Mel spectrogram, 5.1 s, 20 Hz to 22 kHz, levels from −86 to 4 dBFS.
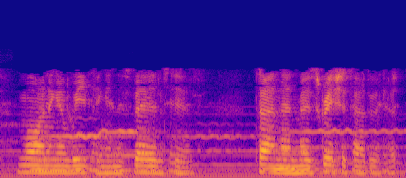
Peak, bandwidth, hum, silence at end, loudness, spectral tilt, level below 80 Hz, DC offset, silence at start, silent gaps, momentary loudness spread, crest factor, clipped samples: -2 dBFS; 4.8 kHz; none; 0 s; -18 LUFS; -10.5 dB/octave; -40 dBFS; under 0.1%; 0 s; none; 17 LU; 18 dB; under 0.1%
